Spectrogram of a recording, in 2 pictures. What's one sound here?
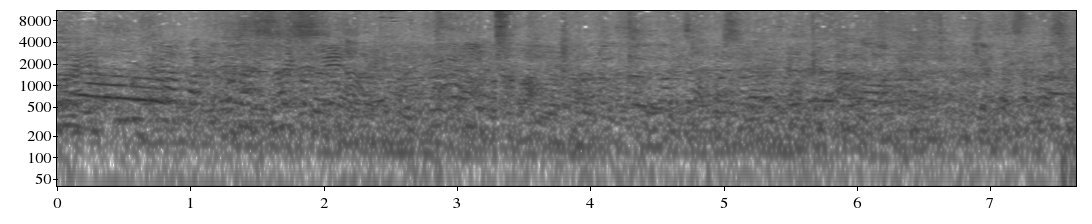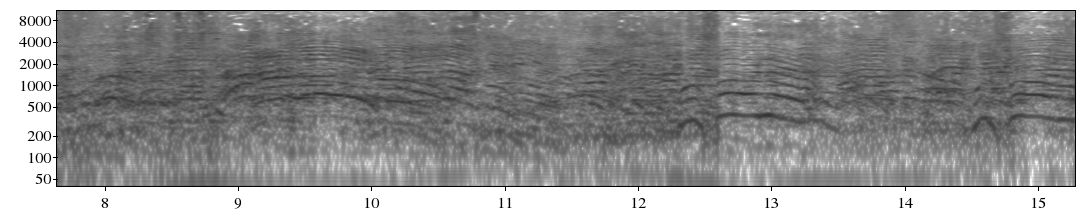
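A crowd chatters and calls out at a distance.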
